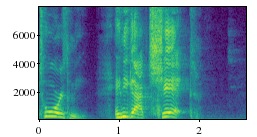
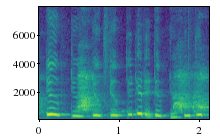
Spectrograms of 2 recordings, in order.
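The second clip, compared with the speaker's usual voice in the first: bouncy doop hops; 5 semitones higher, 6 dB quieter than usual. Retold or imitated. Hopping sound effect.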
